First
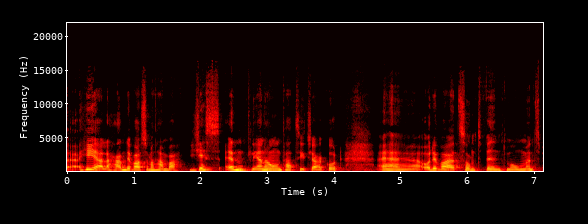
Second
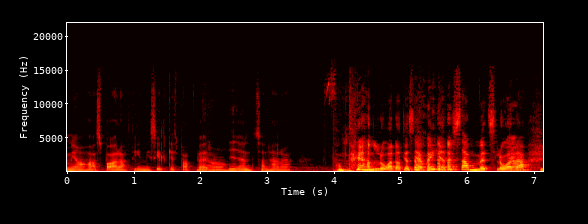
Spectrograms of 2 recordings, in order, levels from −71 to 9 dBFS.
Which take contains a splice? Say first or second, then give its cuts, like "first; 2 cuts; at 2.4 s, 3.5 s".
second; 2 cuts; at 1.0 s, 5.0 s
